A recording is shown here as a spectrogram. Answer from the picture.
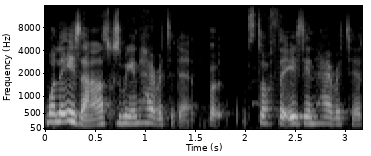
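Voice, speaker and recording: Someone with an English accent speaks at a moderate pace. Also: woman. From England. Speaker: vlogger. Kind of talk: house tour vlog. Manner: casual, hesitant with fillers; loud.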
